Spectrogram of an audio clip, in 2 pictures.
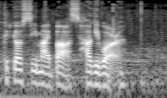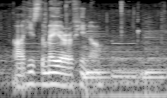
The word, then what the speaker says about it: Hagiwara: They like bang their mugs on the Say Haginora? Hagiwara. Wara. How do you spell that?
